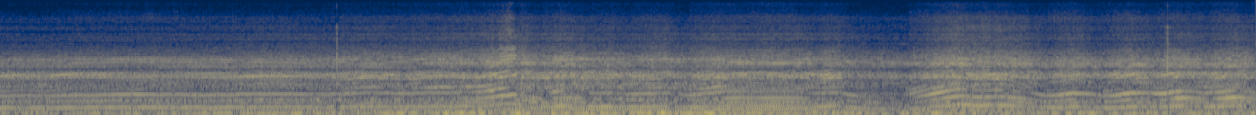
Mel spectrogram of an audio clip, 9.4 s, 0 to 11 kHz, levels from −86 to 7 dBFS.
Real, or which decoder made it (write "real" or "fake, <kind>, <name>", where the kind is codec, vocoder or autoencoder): fake, vocoder, Vocos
